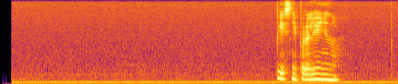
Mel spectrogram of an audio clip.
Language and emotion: Russian, neutral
